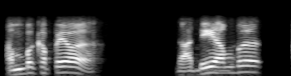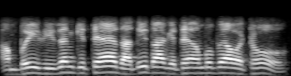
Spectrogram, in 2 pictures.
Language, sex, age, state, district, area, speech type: Sindhi, male, 18-30, Gujarat, Kutch, rural, conversation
